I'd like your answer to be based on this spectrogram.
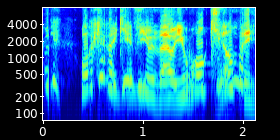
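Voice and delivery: terrified screaming, pitched way up high. Voicing a fleeing creature begging not to be killed: screaming in terror. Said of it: "he's screaming".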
